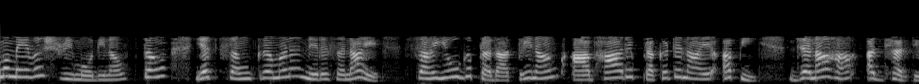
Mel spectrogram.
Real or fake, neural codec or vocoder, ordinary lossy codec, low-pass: real; none; MP3, 32 kbps; 3.6 kHz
